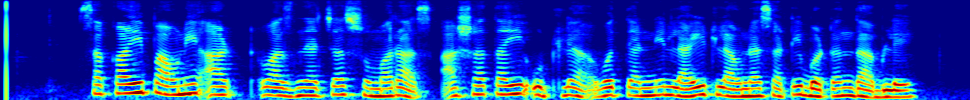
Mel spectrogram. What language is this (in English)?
Marathi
